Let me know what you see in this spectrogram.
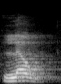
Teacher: It is not love of English, okay? Law. You got to make your lips round. Law, not love. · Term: soft waw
